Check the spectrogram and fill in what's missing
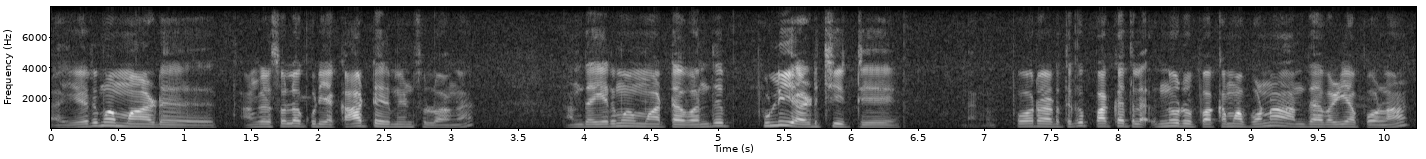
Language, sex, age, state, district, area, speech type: Tamil, male, 45-60, Tamil Nadu, Mayiladuthurai, rural, spontaneous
